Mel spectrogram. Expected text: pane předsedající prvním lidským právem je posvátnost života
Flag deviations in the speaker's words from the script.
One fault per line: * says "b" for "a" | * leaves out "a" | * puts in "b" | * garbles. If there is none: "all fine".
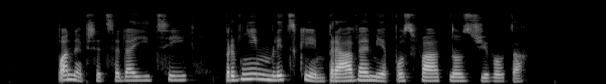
all fine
